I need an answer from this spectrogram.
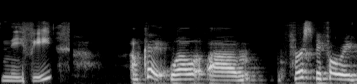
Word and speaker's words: NEFE: is with the National Endowment for financial education pronounced Neifi okay well first before we began I'd like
